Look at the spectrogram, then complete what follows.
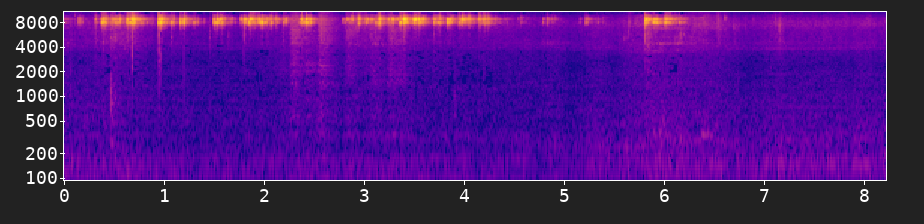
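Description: A small bell on a cat wand toy jingling in quick, irregular shakes as the toy is waved. It stops about four and a half seconds in, with one more brief shake about six seconds in.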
